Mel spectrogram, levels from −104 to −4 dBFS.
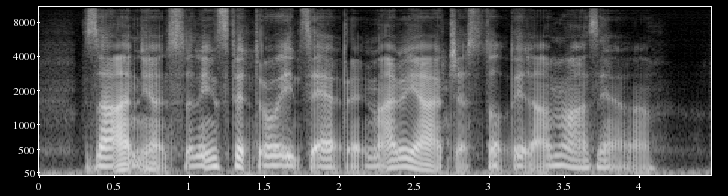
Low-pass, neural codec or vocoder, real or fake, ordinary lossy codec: none; autoencoder, 22.05 kHz, a latent of 192 numbers a frame, VITS, trained on many speakers; fake; none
